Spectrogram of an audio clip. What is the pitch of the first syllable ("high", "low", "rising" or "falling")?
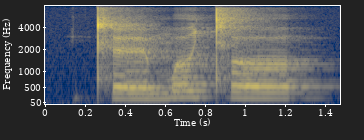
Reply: low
